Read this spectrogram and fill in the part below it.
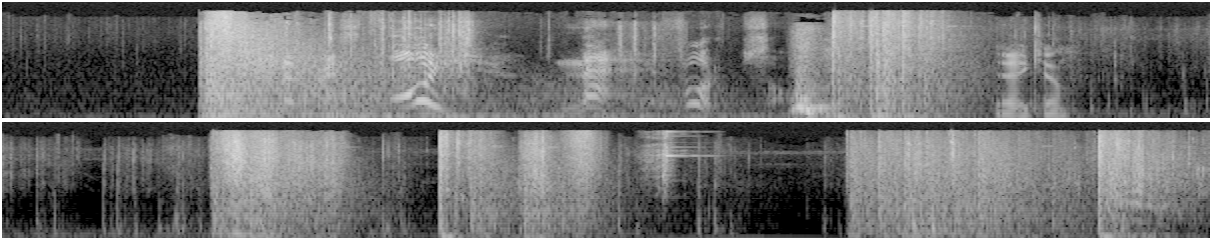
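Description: Gunshots fire sharply and loudly.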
